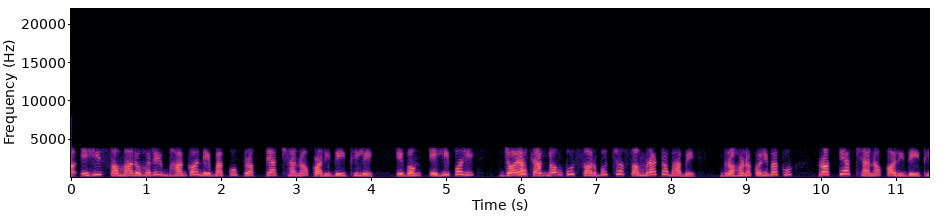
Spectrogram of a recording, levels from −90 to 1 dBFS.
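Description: Speech, carried through the AMR narrowband mobile codec for the whole clip. Nothing above 4 kHz survives, so the sound is muffled and thin. Codec damage is plainly audible as a buzzy, synthetic tone, which points to a low mode around 7.4 kbps. AMR bit errors strike twice, from 3.14 to 3.35 s and from 5.96 to 6.56 s. Roughly 15% of the weakly protected bits are flipped. The pitch and level hold, but the excitation pulses land wrongly, so these stretches turn hoarse, scratchy and gargly.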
